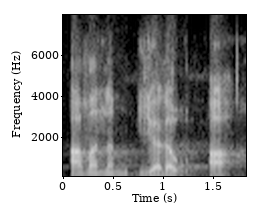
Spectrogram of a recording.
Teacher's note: حمزہ کو جوف دہن منہ کے خالی حصے سے ادا کریں گے، آواز کو حلق میں نہیں لے جائیں گے۔ واؤ کی ادائیگی کے وقت ہونٹوں کو گول کیا جائے گا۔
